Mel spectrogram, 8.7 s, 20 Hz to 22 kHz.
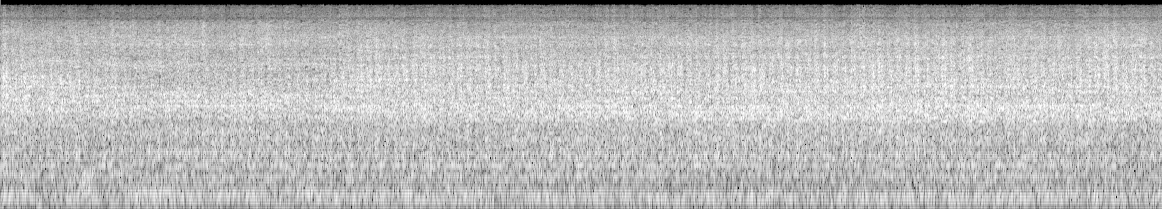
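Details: R480LC diesel at idle: heavy, uneven, lumpy beat with a recurring stumble, a cylinder misfiring, suspected injector or nozzle problem.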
